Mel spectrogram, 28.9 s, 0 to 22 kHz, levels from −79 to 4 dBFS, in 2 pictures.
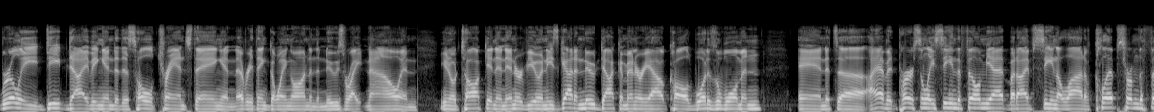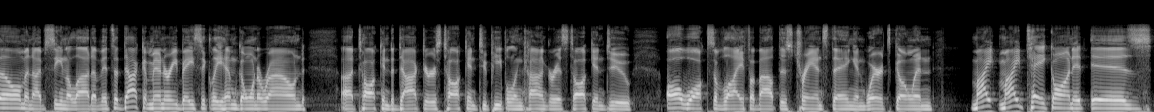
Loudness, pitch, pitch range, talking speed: -15 LUFS, 130 Hz, 120-145 Hz, 200 wpm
